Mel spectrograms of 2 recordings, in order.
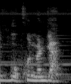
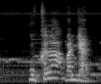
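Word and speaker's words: บุคคลบัญญัติ: ที่ 4 คือ คัมภีร์ บุคคล บัญญัติ หรือ เรียก ว่า ปุคคล บัญญัติ อย่า นี้ ก็ ได้ นะ ครับ เรียง พยางค์ ว่า ปุคคล นะ ถ้า ไม่ เรียง พยางค์ ก็ อ่าน ว่า บุคคล บัญญัติ นี่ คัมภีร์ ที่ 4 นี่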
